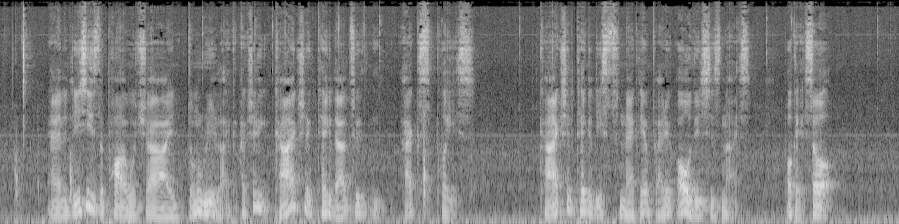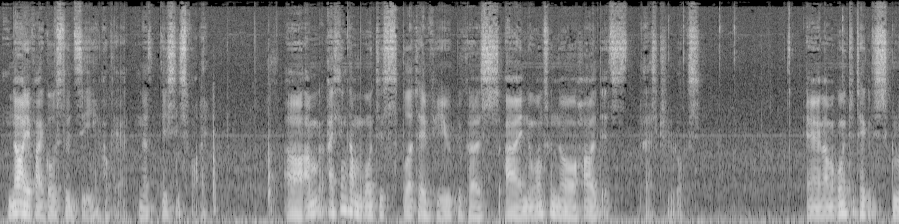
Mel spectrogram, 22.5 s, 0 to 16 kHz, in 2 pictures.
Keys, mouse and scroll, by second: 3.1-4.5 drag, 4.7 click, 5.6-6.6 middle drag, 6.6-9.7 drag, 10.0-11.2 middle drag, 11.2 click, 12.8-15.8 ctrl+middle drag, 16.6-17.7 drag, 17.7-22.1 middle drag, 22.1-22.4 drag.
